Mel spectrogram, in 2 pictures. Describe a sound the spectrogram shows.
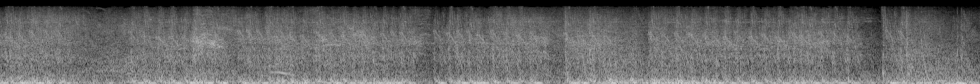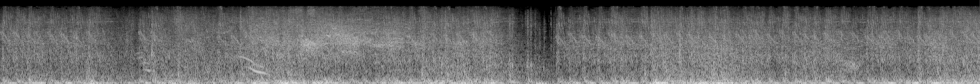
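Energy weapons fire in rapid bursts with sizzling blasts.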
